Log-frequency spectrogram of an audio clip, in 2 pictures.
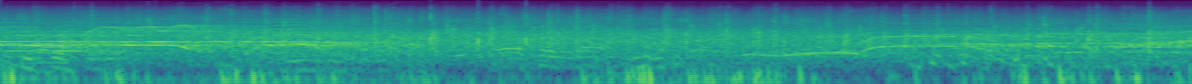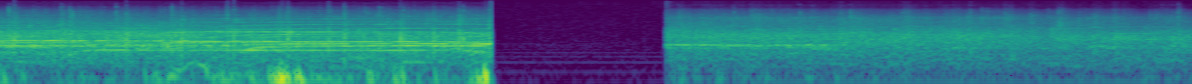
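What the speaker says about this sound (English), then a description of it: "One more round of applause for all of our speakers, ladies and gentlemen." Audience applause and cheering at a speech event: sustained loud clapping from a crowd mixed with whoops and shouting voices, cutting out briefly before resuming.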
